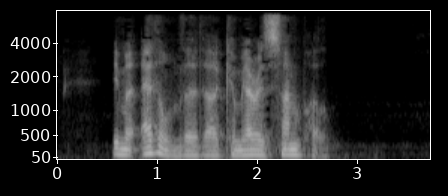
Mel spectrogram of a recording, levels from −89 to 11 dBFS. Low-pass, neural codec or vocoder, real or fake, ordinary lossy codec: 7.2 kHz; codec, 16 kHz in and 24 kHz out, 0.8 kbps, FocalCodec, streaming, 65536 codes; fake; MP3, 32 kbps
